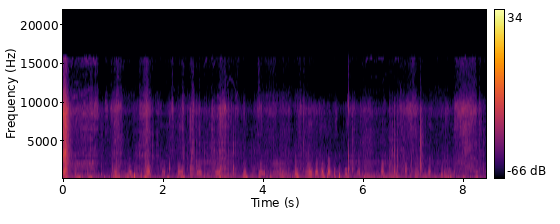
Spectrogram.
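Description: Two-week-old toy poodle puppies making many brief squeaks and grunts, with small scuffling sounds as they crawl over one another on a mat.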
